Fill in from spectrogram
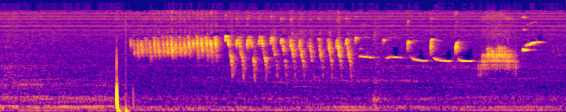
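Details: Young canary singing softly: a high thin buzzy note, then fast clicking trills and short repeated whistled slurs, over steady low background hum and one sharp knock.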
